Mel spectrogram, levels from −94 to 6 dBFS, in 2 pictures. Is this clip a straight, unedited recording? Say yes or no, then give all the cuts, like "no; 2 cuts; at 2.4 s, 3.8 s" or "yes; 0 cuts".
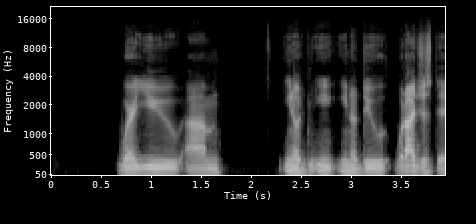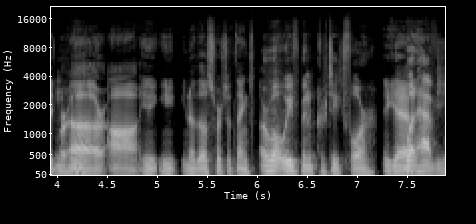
no; 1 cut; at 4.0 s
